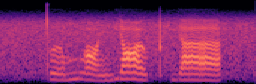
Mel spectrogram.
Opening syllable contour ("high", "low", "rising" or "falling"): rising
